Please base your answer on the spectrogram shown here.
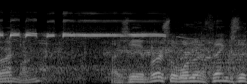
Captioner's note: whistle blows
